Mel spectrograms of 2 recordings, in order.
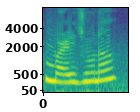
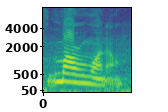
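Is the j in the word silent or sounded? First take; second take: sounded; silent. First: The j is sounded in the word. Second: The j is silent in the word. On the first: The speaker calls it wrong. "It's not marijuana" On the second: The speaker calls it right. "J is silent over here"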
